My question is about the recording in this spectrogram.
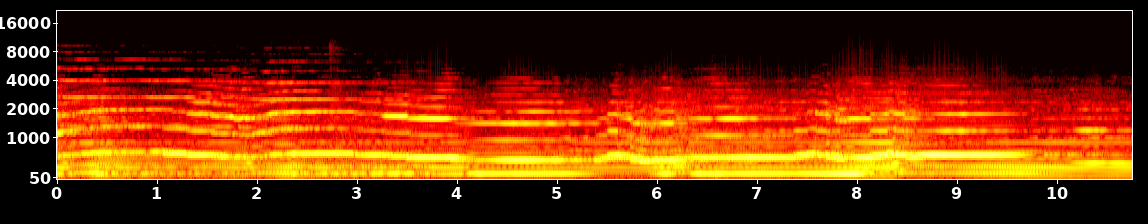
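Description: Clarinet, violin and cello trio playing live: a high line swoops slowly up and down in pitch over a long held low note.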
